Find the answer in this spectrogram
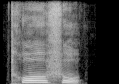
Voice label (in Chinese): "托付", Chinese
